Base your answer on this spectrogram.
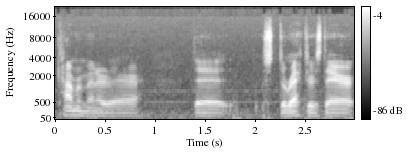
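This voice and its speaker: Talking at a very fast pace, a man with a very deep, low voice speaks with an Irish accent. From Ireland, Dublin. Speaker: sports broadcaster. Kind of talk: guest talk to broadcasting students. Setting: classroom. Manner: casual, animated.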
